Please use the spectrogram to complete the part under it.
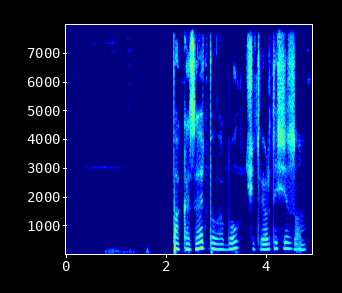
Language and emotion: Russian, neutral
